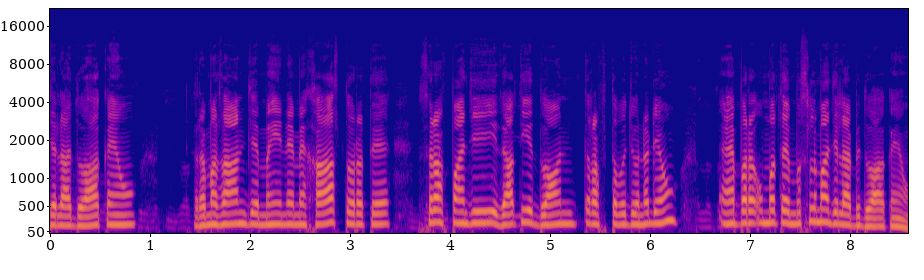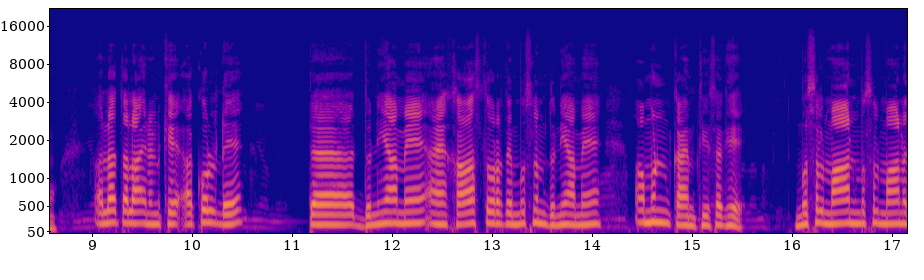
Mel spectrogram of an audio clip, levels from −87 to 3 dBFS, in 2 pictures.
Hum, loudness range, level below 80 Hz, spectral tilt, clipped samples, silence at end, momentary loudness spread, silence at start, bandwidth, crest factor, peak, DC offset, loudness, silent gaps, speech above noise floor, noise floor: none; 1 LU; -62 dBFS; -7.5 dB/octave; under 0.1%; 0 s; 7 LU; 0 s; 12 kHz; 14 dB; -14 dBFS; under 0.1%; -28 LUFS; none; 34 dB; -61 dBFS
